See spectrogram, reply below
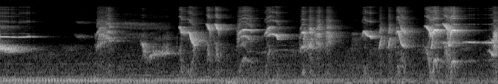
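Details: Kacer, or Oriental magpie-robin, in energetic harsh song: a soft opening whistle, then clusters of scratchy buzzy notes and sharp high squeaks delivered in short loud bursts.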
